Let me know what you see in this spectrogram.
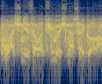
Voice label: pol player killed ally mood low, speech pol

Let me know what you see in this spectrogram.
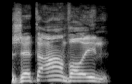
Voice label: NL Speech Pilots Bomber Engage; World Of Warships

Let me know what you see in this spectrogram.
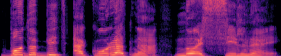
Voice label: scav mutter, voice; Escape from Tarkov; scav2

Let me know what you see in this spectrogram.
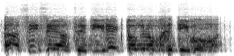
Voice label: bomb success, mood low, speech; War Thunder

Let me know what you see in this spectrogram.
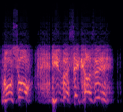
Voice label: aircraft destroyed mood med, speech fr

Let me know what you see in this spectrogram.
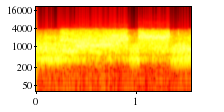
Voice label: damaged pilot, speech ru

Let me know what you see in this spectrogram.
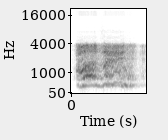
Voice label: jp trick, speech jp

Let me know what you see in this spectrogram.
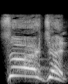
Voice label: rank sergeant, US

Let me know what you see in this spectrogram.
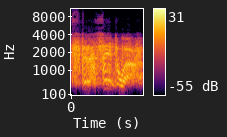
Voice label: enemy detected mood high, speech pol; War Thunder

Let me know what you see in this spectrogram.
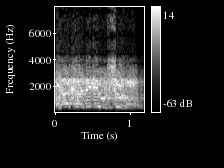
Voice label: damaged oil, mood high, speech tur; War Thunder

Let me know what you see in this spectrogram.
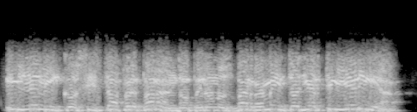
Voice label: art shooting warning, crew tanks italian; War Thunder

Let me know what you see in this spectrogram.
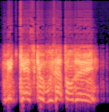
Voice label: attack position mood low, speech fr; War Thunder

